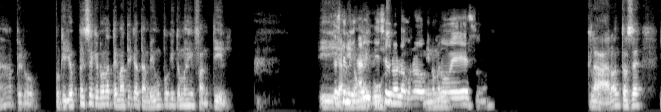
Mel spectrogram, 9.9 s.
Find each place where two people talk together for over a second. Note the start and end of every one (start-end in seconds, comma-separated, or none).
5.1-6.8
